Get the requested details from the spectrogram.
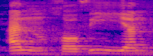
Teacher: tanwin bertemu kha dibaca jelas tanpa dengung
